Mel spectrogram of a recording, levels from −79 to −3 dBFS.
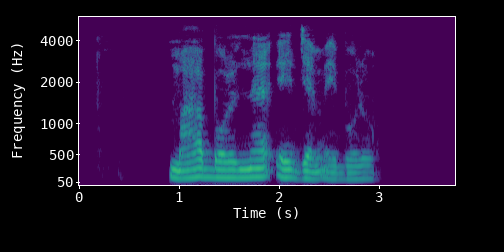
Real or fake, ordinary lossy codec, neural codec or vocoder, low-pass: real; MP3, 48 kbps; none; 5.4 kHz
